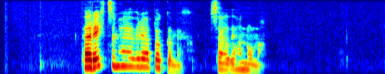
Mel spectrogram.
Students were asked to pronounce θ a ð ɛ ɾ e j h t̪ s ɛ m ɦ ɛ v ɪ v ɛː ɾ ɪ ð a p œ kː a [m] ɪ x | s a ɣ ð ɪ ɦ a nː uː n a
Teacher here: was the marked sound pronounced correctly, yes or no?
yes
